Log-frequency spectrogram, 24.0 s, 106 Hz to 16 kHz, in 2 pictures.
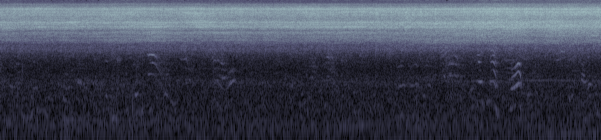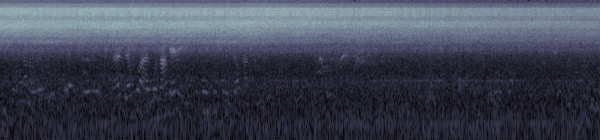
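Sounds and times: cicada chorus drone: 0.0 - 24.0.

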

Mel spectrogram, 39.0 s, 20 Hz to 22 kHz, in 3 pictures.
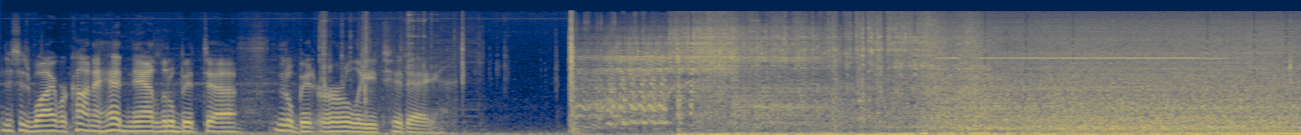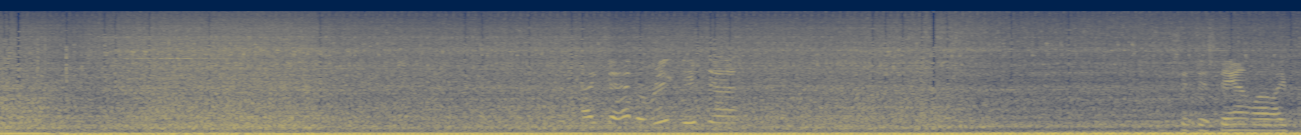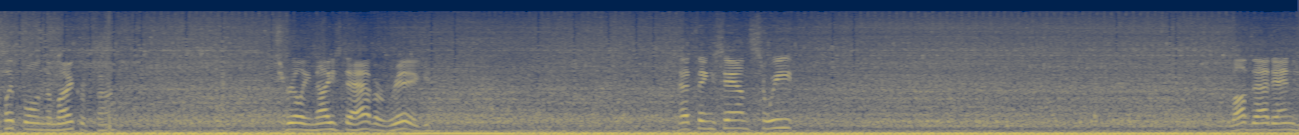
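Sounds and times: van engine starting and running: 0.1 - 39.0.

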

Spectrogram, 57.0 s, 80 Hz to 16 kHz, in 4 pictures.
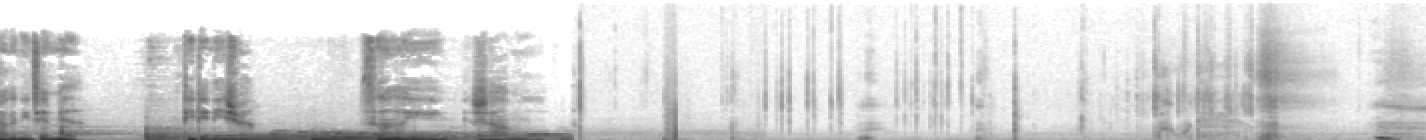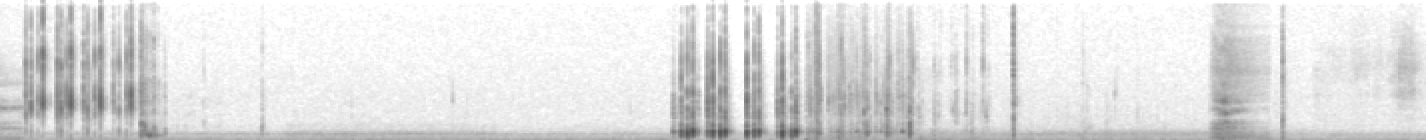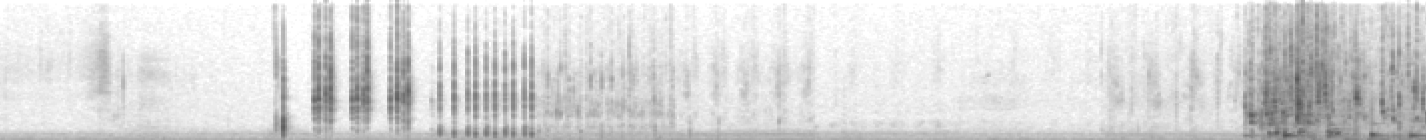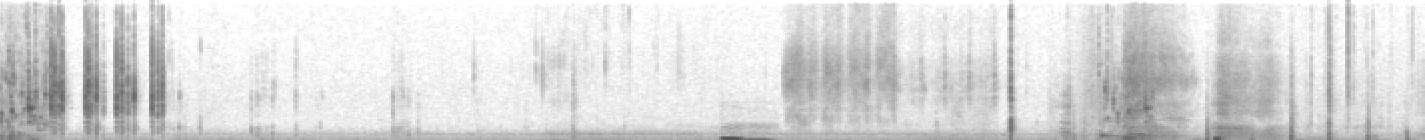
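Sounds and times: water splashing and dripping: 41.0 - 43.4, 53.8 - 54.1.

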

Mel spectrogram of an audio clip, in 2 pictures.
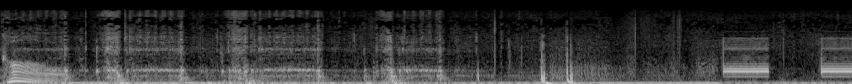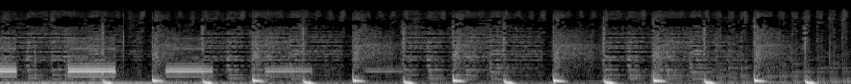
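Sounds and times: telephone line hum with crackle: 0.0 - 12.6
pulsing buzzy tone: 7.1 - 12.8.

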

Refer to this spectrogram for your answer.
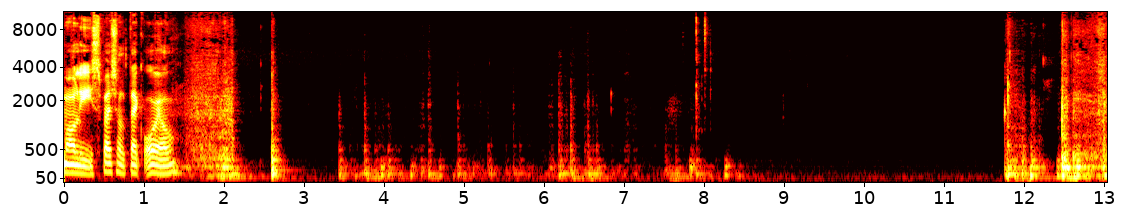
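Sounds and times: plastic jug knocks and clicks: 2.5 - 8.4.

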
